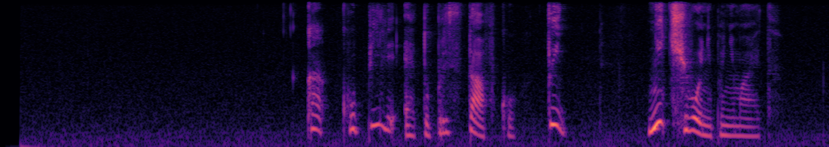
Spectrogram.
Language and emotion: Russian, angry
